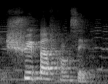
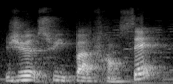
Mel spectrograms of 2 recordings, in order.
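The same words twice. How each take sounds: First: Je suis is squashed together and said quickly. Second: Je suis is pronounced fully at a normal pace. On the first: "lebih cepat lagi ngomongnya" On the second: "Bukan je suis pas français"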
